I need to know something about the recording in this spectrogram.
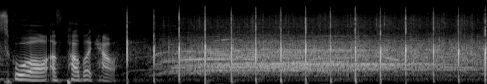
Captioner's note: applause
